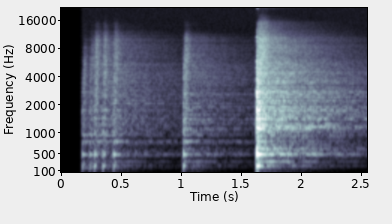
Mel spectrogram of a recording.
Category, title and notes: Music > Solo percussion
snare Processed - slow fill end - 14 by 6.5 inch Brass Ludwig
snaredrum, rim, rimshots, sfx, snare, hits, hit, acoustic, percussion, snareroll, realdrum, ludwig, reverb, drums, snares, realdrums, fx, rimshot, crack, kit, processed, roll, perc, drum, beat, oneshot, drumkit, flam, brass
